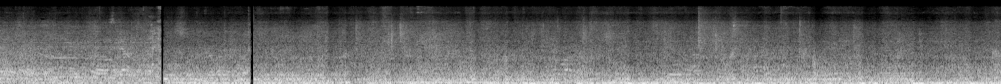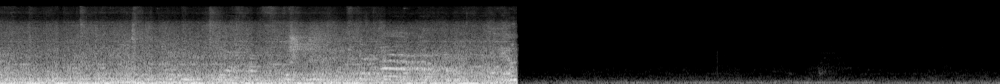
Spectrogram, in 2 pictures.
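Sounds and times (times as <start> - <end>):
faint voices: 0.0 - 15.2
loud low rumble: 0.0 - 16.5.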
